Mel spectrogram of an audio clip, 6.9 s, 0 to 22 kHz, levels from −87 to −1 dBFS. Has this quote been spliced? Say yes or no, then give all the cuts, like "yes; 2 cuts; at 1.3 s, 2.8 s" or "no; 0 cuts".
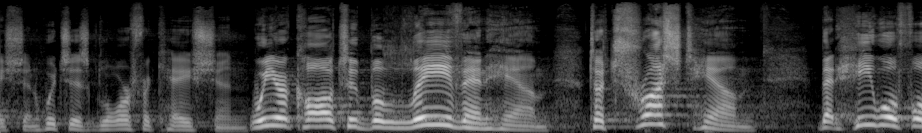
yes; 1 cut; at 1.8 s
